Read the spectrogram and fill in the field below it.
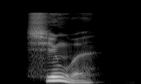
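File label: "xin1 wen2", Mandarin Chinese; HSK3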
